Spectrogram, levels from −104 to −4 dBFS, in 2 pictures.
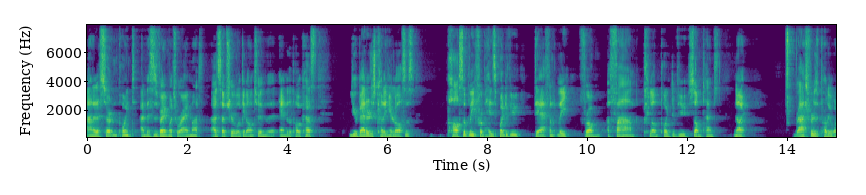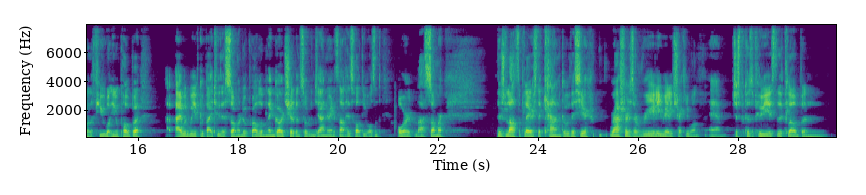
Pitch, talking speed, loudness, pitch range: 85 Hz, 220 wpm, -25 LUFS, 80-95 Hz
